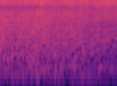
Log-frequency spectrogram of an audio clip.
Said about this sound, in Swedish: den största fördelen är att du har inget ljud från motorn. Du hör ju vågskvalp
